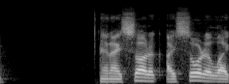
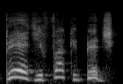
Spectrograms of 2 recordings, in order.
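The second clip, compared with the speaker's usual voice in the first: much higher mock female screech, softer; imitated woman's insults; 12 semitones higher, 4 dB quieter than usual. Woman hits him while cursing, mock high-pitched rant. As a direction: spit the insults like the angry woman. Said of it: "she just kept fucking".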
